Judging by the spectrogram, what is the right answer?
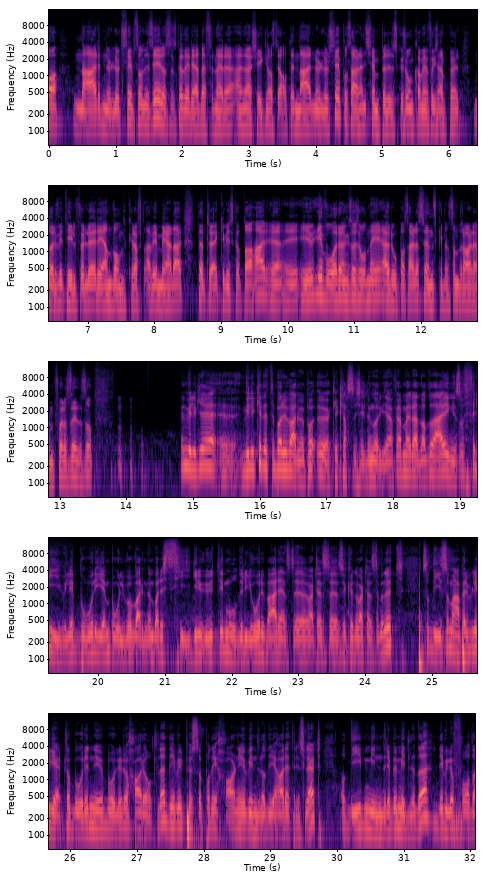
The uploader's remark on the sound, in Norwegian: Vi tok praten live fra Arendalsuka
